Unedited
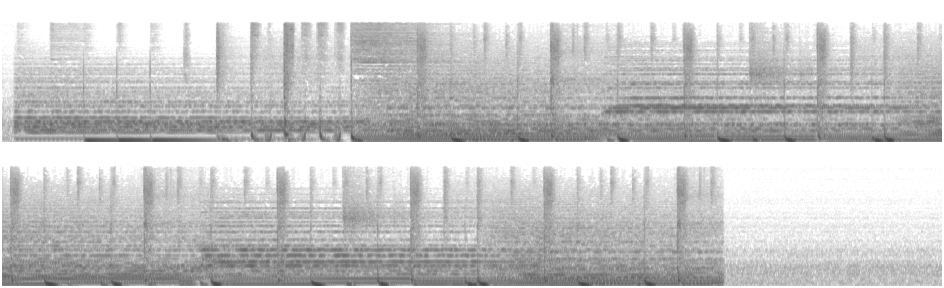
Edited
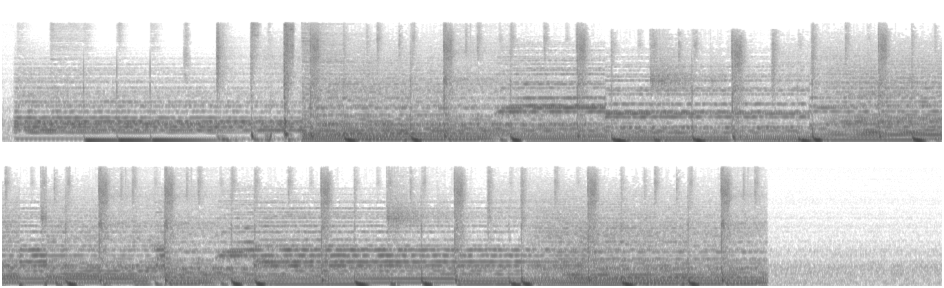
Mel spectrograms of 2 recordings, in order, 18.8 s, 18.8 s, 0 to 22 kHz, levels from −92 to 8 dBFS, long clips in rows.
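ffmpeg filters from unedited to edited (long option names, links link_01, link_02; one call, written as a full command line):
ffmpeg -i in.wav -filter_complex "[0:a]asplit=8[link_01][link_02][link_03][link_04][link_05][link_06][link_07][link_08];[link_01]atrim=end=3.002[link_09];[link_02]atrim=start=4.068:end=7.104[link_10];[link_03]atrim=start=7.1:end=8.8,asetpts=PTS-STARTPTS,asetrate=36603,aresample=44100,atrim=end_sample=90325,asetpts=PTS-STARTPTS[link_11];[link_04]atrim=start=8.796:end=10.302[link_12];[link_05]atrim=start=12.598:end=12.872[link_13];[link_06]atrim=start=10.298:end=11.482[link_14];[link_07]atrim=start=5.488:end=6.382[link_15];[link_08]atrim=start=11.478[link_16];[link_09][link_10]acrossfade=duration=0.004:curve1=hsin:curve2=hsin[link_17];[link_17][link_11]acrossfade=duration=0.004:curve1=hsin:curve2=hsin[link_18];[link_18][link_12]acrossfade=duration=0.004:curve1=hsin:curve2=hsin[link_19];[link_19][link_13]acrossfade=duration=0.004:curve1=hsin:curve2=hsin[link_20];[link_20][link_14]acrossfade=duration=0.004:curve1=hsin:curve2=hsin[link_21];[link_21][link_15]acrossfade=duration=0.004:curve1=hsin:curve2=hsin[link_22];[link_22][link_16]acrossfade=duration=0.004:curve1=hsin:curve2=hsin" out.wav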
